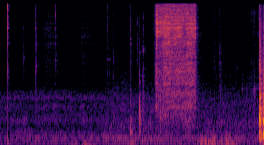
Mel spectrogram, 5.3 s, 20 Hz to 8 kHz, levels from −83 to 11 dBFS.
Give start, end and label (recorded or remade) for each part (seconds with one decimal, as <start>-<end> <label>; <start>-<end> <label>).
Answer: 0.0-2.1 remade; 2.1-5.3 recorded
